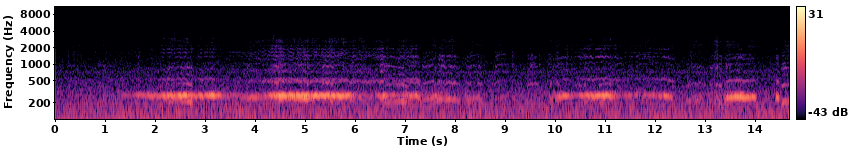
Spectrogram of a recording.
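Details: Buzzing honey bees around a bee cottage at dusk, the steady low hum swelling in long stretches of several seconds as bees fly close, then dropping away, with a dull rumble underneath throughout.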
